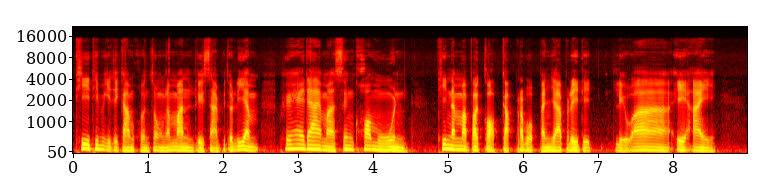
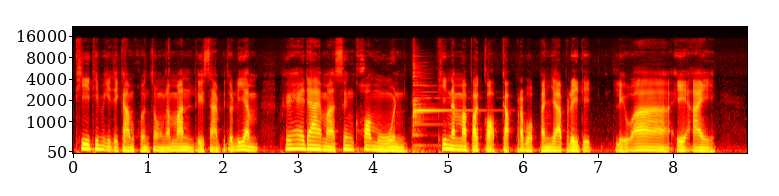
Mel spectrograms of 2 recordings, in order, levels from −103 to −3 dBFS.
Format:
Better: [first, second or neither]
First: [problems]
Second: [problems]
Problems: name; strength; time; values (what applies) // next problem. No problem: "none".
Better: first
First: none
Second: clattering dishes; noticeable; at 4.5 s; peak 4 dB below the speech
